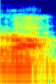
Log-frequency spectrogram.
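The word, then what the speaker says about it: راء: minute একটু কথা শুনেন র অক্ষরটা আমাদের জিউবার আগার উল্টা পিঠ জিউবার আগার এই যে জিহ্বাটা এর আগার উল্টা পিঠ জি এই উল্টা অংশটা উপরের যে তালু আছে অর্থাৎ এই যে আমাদের জিহ্বার সাইড নিচে উপরের যে অংশটা আছে এইখানে লাগি একটু কম্পন মতন মানে কেপে কেপে উচ্চারণ হবে র র র র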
